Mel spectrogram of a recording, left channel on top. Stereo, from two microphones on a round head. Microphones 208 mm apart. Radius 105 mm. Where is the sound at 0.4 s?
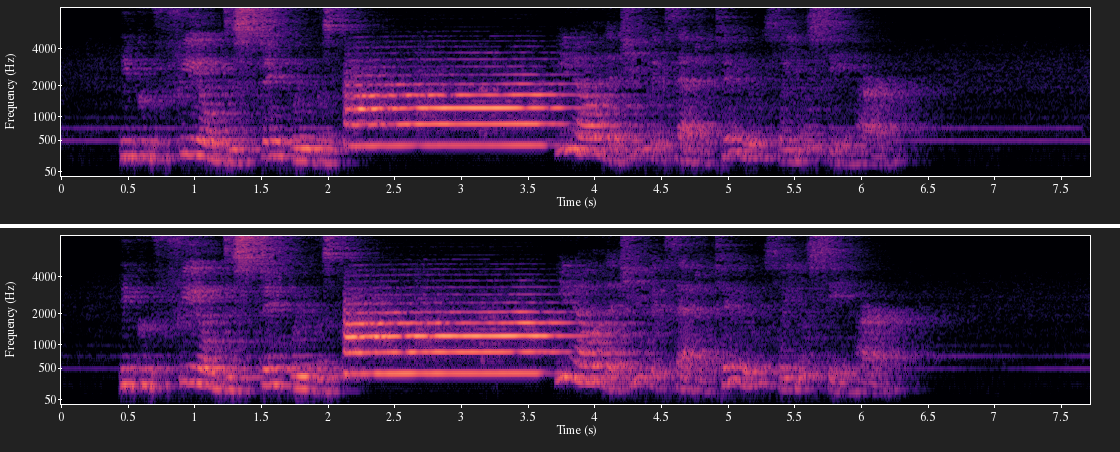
25° right (ahead or behind), 1.2 m.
